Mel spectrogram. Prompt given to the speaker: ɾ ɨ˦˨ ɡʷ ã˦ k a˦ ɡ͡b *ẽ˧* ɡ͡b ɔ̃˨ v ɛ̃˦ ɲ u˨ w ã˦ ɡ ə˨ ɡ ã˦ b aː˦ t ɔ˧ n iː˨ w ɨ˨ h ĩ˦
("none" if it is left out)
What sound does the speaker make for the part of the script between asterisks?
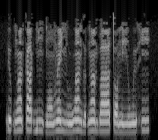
ĩ˧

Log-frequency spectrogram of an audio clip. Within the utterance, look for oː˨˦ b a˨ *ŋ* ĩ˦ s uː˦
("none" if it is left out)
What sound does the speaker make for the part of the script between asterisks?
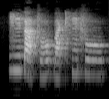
kʰ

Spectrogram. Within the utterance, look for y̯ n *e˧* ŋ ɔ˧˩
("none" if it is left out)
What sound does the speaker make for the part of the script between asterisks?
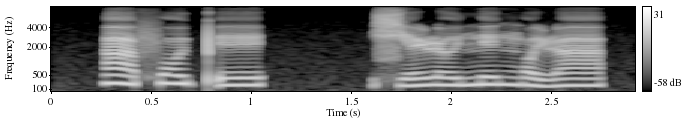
e˥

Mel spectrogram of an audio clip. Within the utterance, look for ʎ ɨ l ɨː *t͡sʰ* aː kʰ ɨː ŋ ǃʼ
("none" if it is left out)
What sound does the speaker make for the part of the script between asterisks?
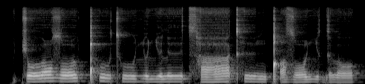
t͡sʰ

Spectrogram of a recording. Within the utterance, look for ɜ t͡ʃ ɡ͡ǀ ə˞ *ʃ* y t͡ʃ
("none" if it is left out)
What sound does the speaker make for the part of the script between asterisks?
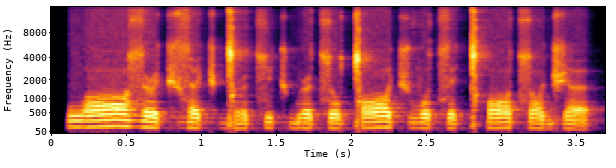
t͡s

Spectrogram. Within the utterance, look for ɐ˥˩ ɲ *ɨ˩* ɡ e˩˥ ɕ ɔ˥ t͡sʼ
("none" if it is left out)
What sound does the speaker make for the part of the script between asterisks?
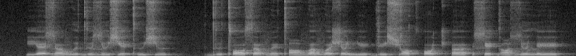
e˩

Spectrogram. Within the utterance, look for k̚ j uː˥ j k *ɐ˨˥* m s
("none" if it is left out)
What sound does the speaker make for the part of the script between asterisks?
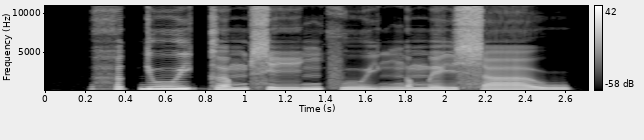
ɐ˨˥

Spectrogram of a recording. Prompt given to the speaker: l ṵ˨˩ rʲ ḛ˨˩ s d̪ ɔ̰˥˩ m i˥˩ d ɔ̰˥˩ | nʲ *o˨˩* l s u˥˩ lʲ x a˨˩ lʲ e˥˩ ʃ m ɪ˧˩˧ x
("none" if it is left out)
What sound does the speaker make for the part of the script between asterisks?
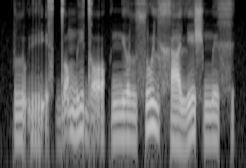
o˨˩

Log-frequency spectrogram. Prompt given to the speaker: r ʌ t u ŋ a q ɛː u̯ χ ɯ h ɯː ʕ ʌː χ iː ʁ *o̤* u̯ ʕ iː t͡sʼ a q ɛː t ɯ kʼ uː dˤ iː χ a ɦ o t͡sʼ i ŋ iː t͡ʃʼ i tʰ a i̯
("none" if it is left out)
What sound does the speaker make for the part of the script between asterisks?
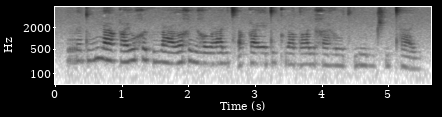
o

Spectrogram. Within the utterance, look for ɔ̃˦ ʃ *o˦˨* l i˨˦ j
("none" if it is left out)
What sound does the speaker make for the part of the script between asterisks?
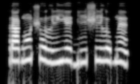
o˦˨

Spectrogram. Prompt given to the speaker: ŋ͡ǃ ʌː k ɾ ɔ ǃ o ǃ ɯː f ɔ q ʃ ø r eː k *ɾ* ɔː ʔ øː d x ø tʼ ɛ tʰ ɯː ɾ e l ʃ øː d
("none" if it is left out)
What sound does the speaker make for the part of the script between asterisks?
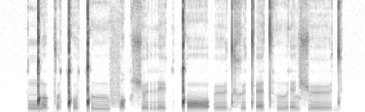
ǃ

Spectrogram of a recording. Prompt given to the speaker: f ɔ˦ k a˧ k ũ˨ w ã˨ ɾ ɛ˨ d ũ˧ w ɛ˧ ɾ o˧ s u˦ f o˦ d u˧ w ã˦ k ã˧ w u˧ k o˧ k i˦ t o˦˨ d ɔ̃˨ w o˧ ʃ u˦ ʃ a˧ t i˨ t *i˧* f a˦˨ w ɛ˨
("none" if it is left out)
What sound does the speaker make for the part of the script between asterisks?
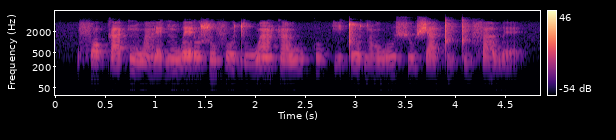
i˨˦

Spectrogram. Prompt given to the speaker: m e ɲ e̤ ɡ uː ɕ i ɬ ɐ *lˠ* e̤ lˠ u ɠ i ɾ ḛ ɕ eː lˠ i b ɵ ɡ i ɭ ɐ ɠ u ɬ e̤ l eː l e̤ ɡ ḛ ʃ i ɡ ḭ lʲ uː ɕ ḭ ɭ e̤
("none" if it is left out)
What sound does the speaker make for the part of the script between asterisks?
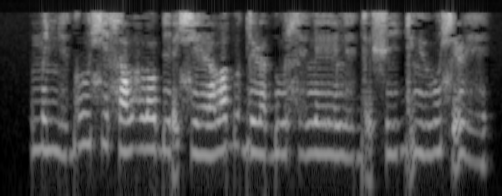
lˠ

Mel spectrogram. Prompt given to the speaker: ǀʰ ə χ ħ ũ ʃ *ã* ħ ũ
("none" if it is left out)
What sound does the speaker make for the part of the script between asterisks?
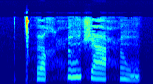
a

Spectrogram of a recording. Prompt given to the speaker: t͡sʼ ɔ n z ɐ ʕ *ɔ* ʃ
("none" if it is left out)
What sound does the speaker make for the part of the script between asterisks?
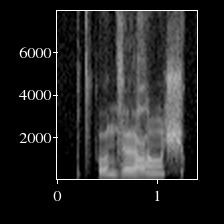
ɔ̃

